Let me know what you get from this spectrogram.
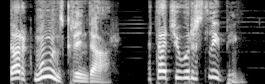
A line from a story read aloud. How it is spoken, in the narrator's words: Singe blurted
